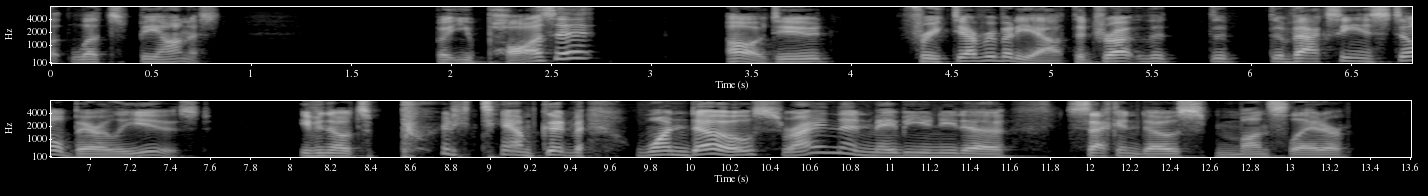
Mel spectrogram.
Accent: India; even though I'm technically from India, I don't know, ish.

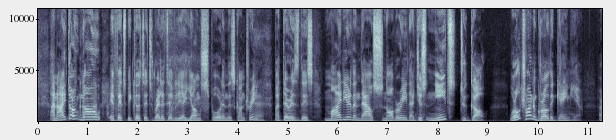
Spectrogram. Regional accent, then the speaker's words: Peru; also born or lived in England; now in United States; I grew up in Peru. I grew up in England. And now I'm in the U.S.

